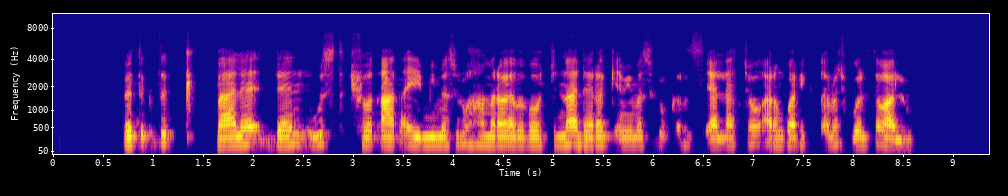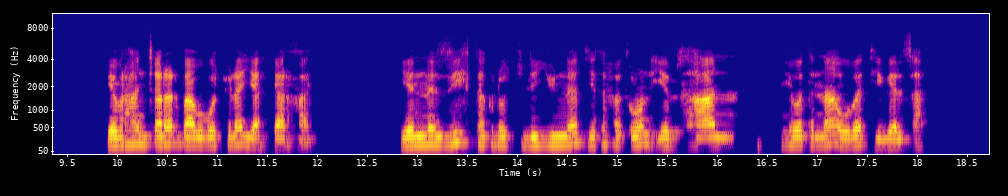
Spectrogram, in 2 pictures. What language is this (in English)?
Amharic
